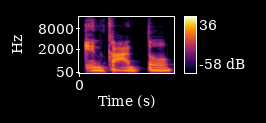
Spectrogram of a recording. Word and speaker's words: Encanto: Encanto. No, Encanto is how it's pronounced.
